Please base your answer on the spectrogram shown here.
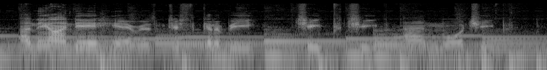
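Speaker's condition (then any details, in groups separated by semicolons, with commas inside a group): Cerebral palsy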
